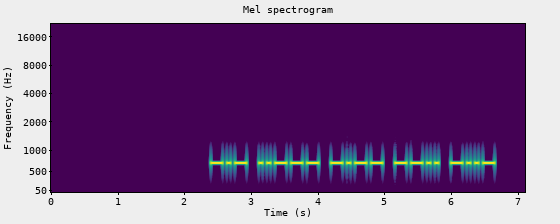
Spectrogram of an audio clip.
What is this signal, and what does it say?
Morse code, heard as a keyed tone, about 20 wpm, 700 Hz. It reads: K2YZX
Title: USA Call Signs - 5 Characters - Repeated 3x - 20wpm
